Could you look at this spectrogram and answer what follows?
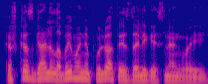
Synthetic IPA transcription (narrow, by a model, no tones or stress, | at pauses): kɐʃkɐs̬ɡɑːlʲɪlˠɐbɐɪmɐnʲɪpʊlʲuɔt̪ɐɪsd̪ɐlʲiːkɐɪslʲɛŋɡʋɐɪ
